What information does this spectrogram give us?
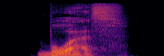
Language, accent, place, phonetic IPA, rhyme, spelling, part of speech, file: German, Germany, Berlin, [boːɐ̯s], -oːɐ̯s, Bors, noun, De-Bors.ogg
- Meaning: genitive singular of Bor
